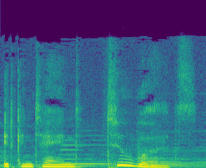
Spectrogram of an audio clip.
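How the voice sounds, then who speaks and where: A woman narrating a ghostly radio drama in a solemn, measured, dramatic storytelling style. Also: on the low side, very animated. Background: music.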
